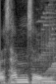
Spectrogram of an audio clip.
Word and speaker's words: Samsung: บ้าน เรา เรียก ว่า Samsung ใช่ ป่ะ แต่ ที่ เกาหลี เขา จะ ไม่ อ่าน ออก เสียง ว่า Samsung นะ เขา จะ อ่าน ออก เสียง ว่า ทำ ส่อง นะ คะ เป็น ซอง นะ ทุก คน เผื่อ ใคร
